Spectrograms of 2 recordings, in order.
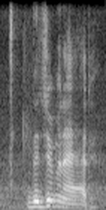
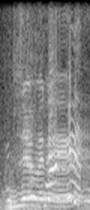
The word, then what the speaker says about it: Geminid: It is the Geminad, right? Id. Geminid. There.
